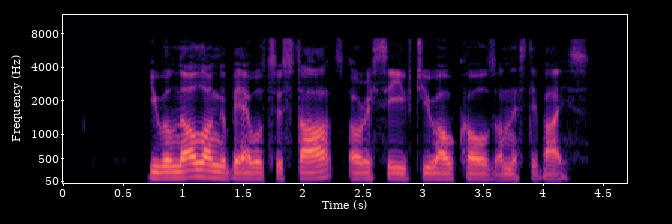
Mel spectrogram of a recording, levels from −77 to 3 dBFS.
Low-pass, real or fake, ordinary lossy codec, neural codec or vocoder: 7.2 kHz; real; none; none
